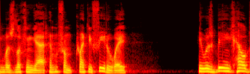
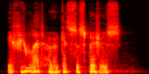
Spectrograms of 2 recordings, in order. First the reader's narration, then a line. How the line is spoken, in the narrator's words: whispered directly in his ear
